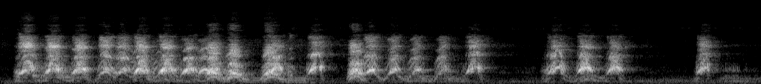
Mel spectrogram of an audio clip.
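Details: A dog barks in fast, closely spaced volleys of about four per second, then breaks into shorter groups of two or three barks with gaps between.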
